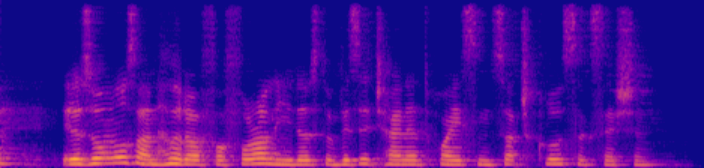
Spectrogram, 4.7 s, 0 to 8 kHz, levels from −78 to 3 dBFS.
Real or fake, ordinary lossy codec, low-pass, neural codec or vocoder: fake; none; none; codec, 16 kHz, about 1 kbps, DyCAST, with the encoder's durations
